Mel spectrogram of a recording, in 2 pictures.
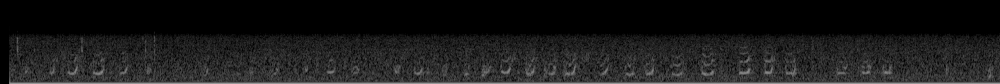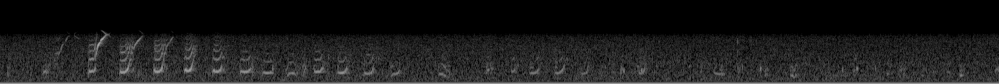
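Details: Skinny guinea pig Daisy with her babies from a litter born 2 August 2012, recorded 19 August 2012 at CHS Luna; steady stream of short, soft squeaks throughout, a louder cluster of bright chirps near the middle.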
